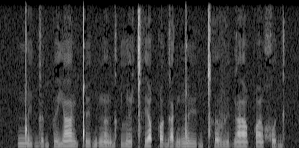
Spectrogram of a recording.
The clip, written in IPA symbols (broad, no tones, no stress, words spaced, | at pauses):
ŋ͡ǃiɡøɡpɪjãɡ ǃyɡŋə̃ɡ | ʎə̃ǀʰɪ qʷɪɡaɡŋ͡ǃyɡ ǀʰəvyɡã qʷĩχʷɪɡ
